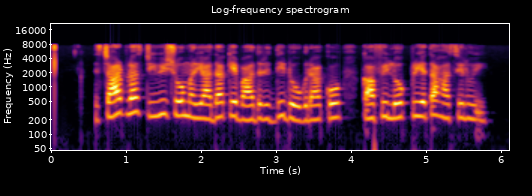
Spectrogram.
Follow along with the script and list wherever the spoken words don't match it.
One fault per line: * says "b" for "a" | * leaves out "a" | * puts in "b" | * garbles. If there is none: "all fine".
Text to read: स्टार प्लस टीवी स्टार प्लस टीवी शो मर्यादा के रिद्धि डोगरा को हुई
* leaves out "स्टार प्लस टीवी"
* puts in "बाद"
* puts in "काफी लोकप्रियता हासिल"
